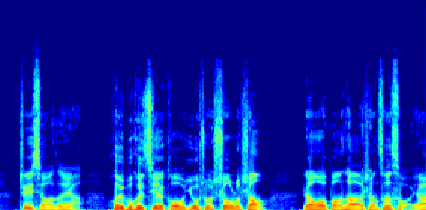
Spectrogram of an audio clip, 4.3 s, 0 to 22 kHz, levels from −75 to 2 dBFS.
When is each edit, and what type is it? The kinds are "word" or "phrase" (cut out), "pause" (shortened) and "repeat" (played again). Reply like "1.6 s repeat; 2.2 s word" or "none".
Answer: none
